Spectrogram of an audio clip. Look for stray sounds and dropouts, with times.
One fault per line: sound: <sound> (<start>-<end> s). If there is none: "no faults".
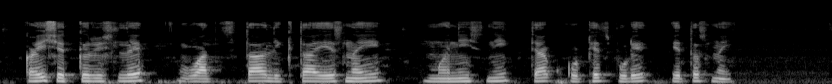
no faults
